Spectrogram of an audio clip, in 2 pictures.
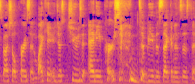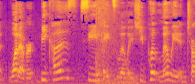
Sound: boom

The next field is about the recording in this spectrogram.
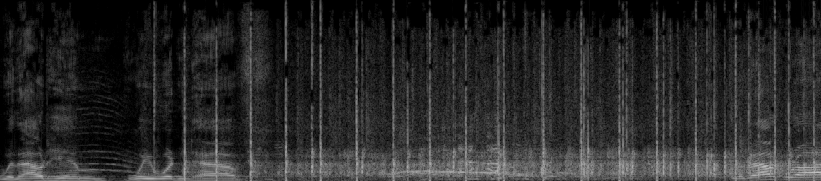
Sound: applause

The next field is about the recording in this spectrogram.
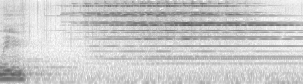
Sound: bell ringing

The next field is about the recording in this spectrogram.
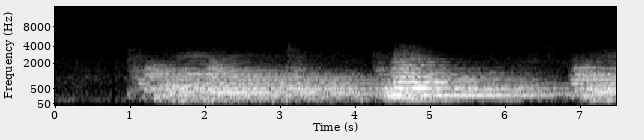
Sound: suddenly in the distance a bell is heard to strike

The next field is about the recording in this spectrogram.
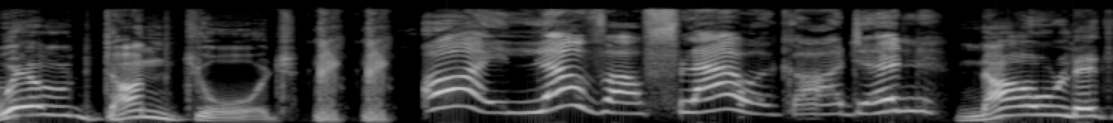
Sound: oinks

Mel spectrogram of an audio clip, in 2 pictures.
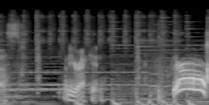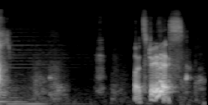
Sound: in funny voice "Yes!"

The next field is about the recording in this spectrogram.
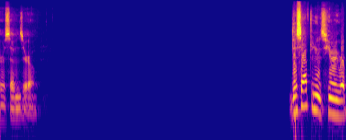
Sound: silence

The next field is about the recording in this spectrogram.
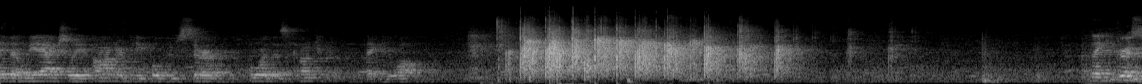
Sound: applause

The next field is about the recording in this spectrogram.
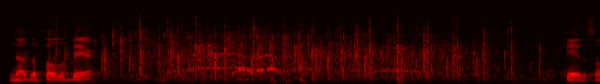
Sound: applause, cheering

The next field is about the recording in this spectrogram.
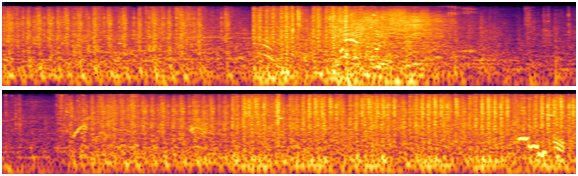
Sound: gunfire

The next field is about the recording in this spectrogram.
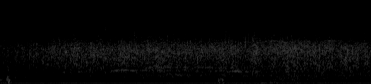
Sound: applause

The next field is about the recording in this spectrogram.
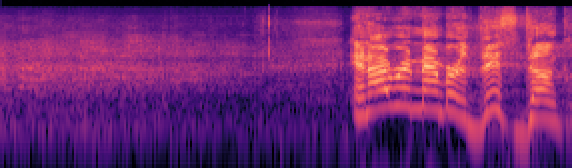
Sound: congregation laughing

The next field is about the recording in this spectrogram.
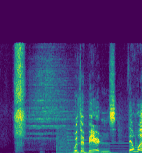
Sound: sniffles

